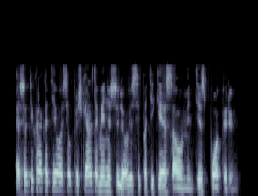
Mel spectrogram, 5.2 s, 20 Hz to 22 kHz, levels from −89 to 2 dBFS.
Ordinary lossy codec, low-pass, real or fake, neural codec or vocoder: AAC, 48 kbps; 5.4 kHz; real; none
